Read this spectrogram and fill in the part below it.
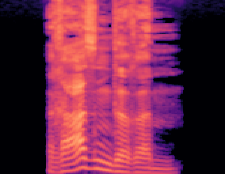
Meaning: strong dative masculine/neuter singular comparative degree of rasend
- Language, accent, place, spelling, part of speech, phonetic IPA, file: German, Germany, Berlin, rasenderem, adjective, [ˈʁaːzn̩dəʁəm], De-rasenderem.ogg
